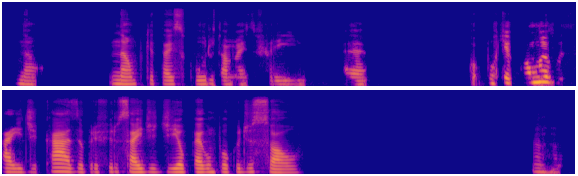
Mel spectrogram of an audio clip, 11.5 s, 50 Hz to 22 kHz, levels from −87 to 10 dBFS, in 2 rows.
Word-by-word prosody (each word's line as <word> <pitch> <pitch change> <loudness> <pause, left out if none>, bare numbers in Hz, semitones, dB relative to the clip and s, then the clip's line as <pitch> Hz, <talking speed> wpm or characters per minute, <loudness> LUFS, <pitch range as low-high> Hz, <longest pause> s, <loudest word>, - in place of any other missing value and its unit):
Não. 160 -4 -7 0.7
Não, 165 -2 -1
porque 175 +1 -15
tá 165 -1 -5
escuro, 165 +1 -7
tá 160 - -6
mais 160 0 -12 0.2
frio. 160 0 -12 0.5
É. 155 - -3 1.1
Co - - -12
porque, 200 +3 0
como 235 +2 +9
eu 255 - +10
vou 205 - -27
sair 165 -1 +1
de 160 0 -14
casa, 180 -1 +3
eu - - -6
prefiro 165 +2 -12
sair 165 -1 +3
de 165 0 -10
dia, 165 +1 -2
eu 165 - +5
pego 165 0 +1
um 165 - -5
pouco 165 0 -6
de 170 +1 -9
sol. 150 -4 -1 2.3
Uhum. 165 -3 -12
165 Hz, 150 wpm, -25 LUFS, 160-175 Hz, 2.3 s, eu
